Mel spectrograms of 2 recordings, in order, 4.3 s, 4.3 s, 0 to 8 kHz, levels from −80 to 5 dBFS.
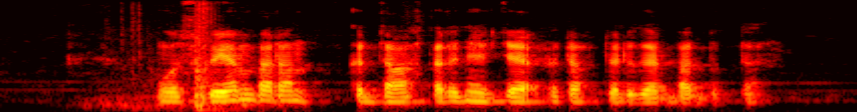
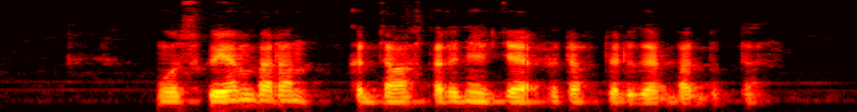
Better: second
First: background sound (Drawer open or close / Wood); 13 dB below the speech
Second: none

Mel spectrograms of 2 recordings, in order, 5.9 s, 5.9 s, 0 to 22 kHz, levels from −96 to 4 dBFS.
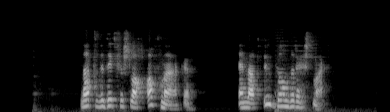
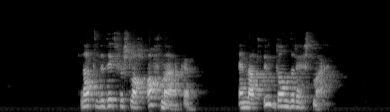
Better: second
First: noise reduction (neural mask model DeepFilterNet 3)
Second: none

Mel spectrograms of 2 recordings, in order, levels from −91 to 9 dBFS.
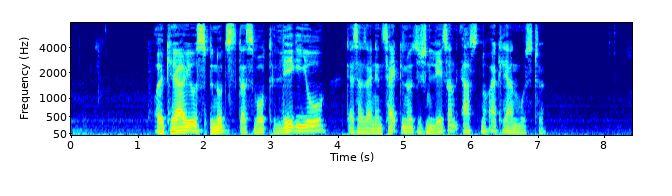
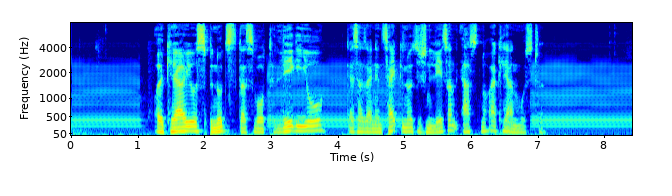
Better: first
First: none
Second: background sound (Wind instrument, woodwind instrument); 20 dB below the speech

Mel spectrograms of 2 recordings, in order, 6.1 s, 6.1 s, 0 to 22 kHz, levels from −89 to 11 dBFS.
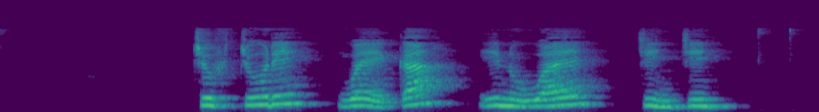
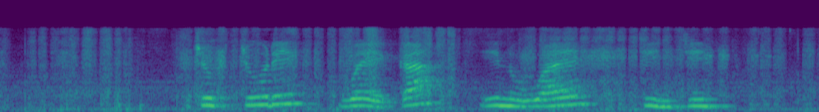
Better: first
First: none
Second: background sound (Writing); 13 dB below the speech

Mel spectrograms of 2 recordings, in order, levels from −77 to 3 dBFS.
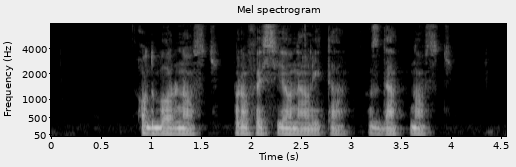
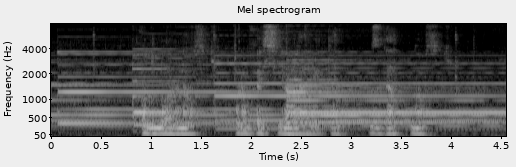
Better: first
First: none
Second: background sound (Tick-tock); 3 dB above the speech // room echo; dies away in 0.3 s

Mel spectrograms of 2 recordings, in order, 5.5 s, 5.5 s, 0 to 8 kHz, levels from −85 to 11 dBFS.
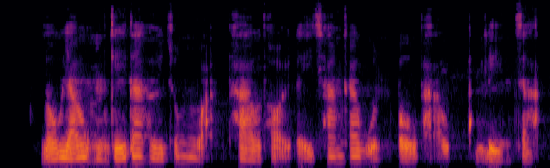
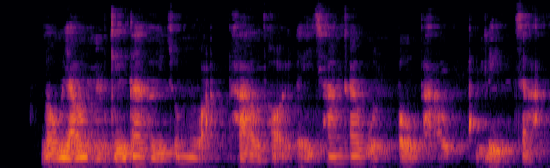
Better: first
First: none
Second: room echo; dies away in 0.4 s

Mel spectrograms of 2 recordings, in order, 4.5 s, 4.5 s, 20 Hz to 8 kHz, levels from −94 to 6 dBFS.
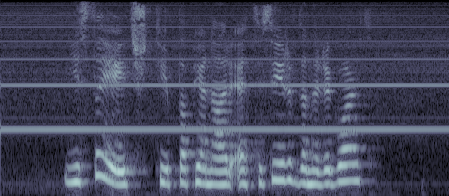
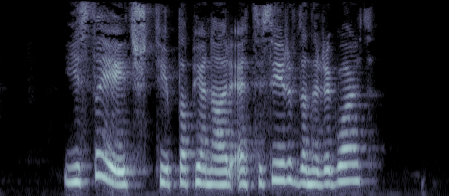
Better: second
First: background sound (Drill); 12 dB below the speech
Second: none

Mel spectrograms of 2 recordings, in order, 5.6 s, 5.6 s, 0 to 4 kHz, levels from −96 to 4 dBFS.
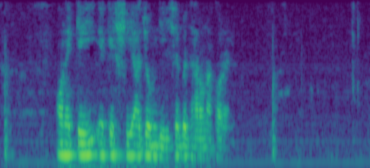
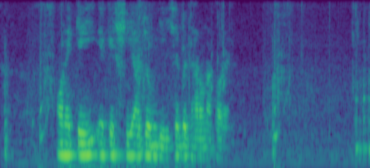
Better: first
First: none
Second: background sound (Ocean); 17 dB below the speech

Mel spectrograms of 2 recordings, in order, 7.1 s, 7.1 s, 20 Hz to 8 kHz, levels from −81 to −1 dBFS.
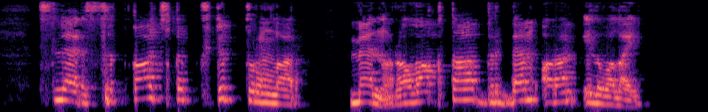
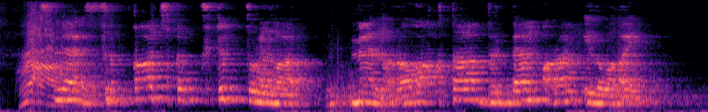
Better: first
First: none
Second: noise reduction (neural separator model SepFormer DNS4)

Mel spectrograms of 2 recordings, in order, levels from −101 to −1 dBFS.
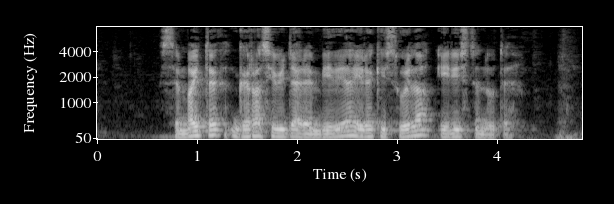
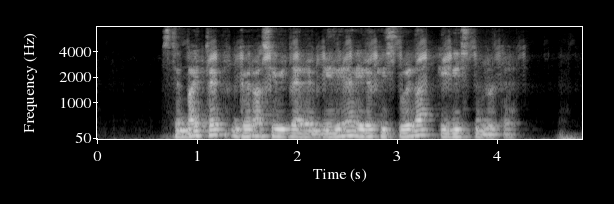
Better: first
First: none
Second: noise reduction (neural mask model DeepFilterNet 3)

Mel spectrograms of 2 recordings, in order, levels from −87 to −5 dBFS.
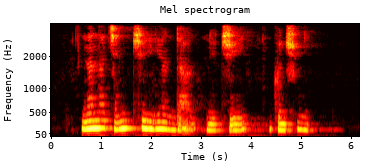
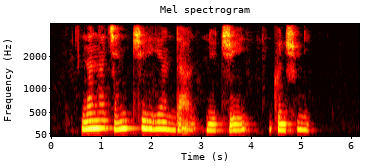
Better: second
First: room echo; dies away in 0.6 s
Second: none

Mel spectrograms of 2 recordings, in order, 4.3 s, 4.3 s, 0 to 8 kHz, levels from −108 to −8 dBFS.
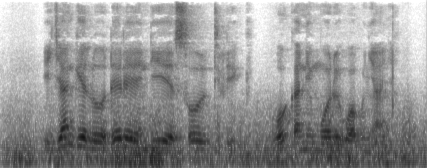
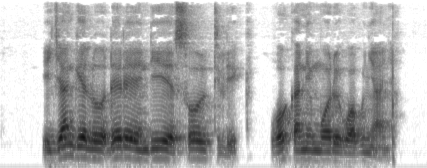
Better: second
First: background sound (Thunder); 4 dB below the speech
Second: none

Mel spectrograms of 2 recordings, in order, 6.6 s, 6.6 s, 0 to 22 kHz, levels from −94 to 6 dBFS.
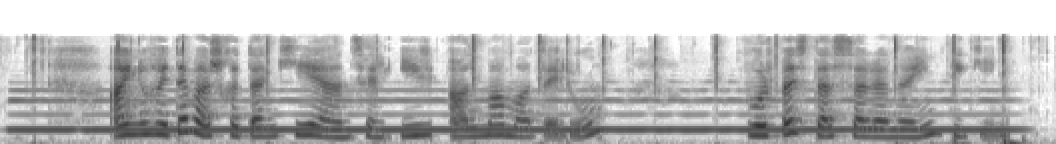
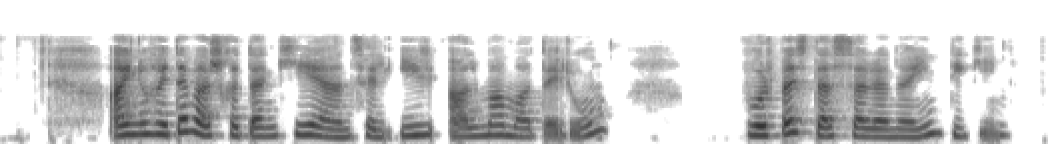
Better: second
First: background sound (Wind instrument, woodwind instrument + Scissors); 4 dB below the speech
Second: none

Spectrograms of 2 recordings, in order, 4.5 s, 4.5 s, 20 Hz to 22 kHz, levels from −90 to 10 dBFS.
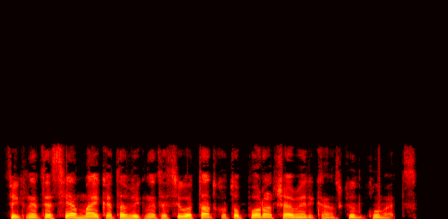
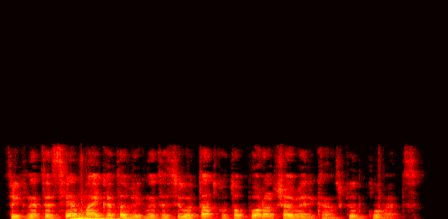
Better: first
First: none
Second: background sound (Boom); 1 dB above the speech // room echo; dies away in 0.2 s

